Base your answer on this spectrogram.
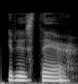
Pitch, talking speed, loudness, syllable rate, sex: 185 Hz, 230 wpm, -16 LUFS, 6.4 syllables/s, female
